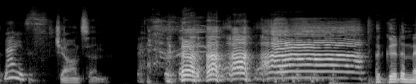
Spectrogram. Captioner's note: everybody laughs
